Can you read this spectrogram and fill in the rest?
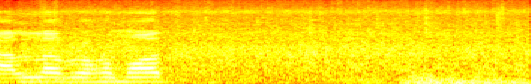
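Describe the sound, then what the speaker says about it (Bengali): Heavy rain pours steadily with thunder and lightning on a Wednesday morning, a dense loud hiss filling the scene, with a voice talking briefly over it at the start. "এই দেখেন বৃষ্টি, প্রচণ্ড বৃষ্টি হইতেছে।"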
